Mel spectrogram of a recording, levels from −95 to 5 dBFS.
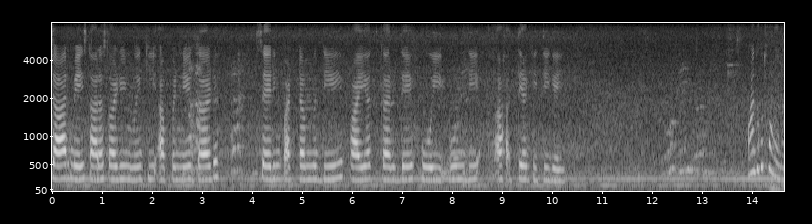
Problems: none marked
